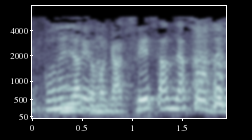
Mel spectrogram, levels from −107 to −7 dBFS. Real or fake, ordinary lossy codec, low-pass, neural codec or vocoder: fake; MP3, 24 kbps; 7.2 kHz; codec, 16 kHz, 6 kbps, DAC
